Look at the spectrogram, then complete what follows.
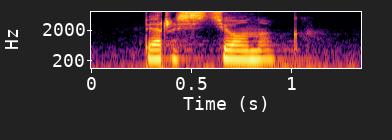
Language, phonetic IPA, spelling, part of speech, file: Belarusian, [pʲarˈsʲt͡sʲonak], пярсцёнак, noun, Be-пярсцёнак.ogg
- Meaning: diminutive of пе́рсцень (pjérscjenʹ): (finger) ring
